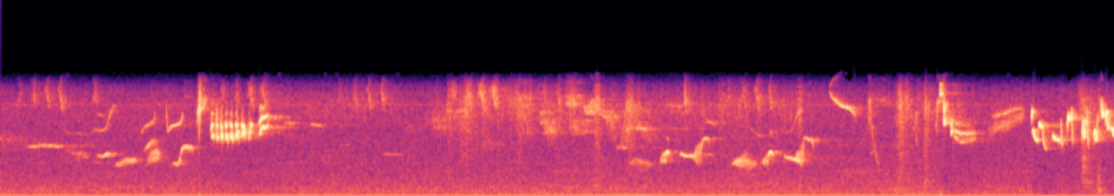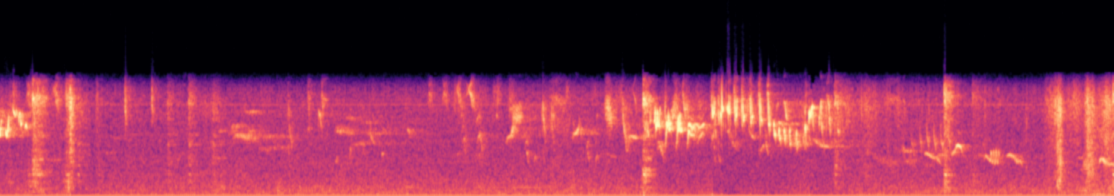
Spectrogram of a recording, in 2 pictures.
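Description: Wild birds singing in the garden: short chirps and twittering phrases over a faint steady outdoor hiss, with louder bursts of twittering about two seconds in, again around ten to twelve seconds, and around eighteen seconds.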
